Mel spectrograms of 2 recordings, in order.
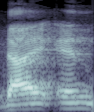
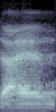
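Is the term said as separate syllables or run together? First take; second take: separate; run together. First: It is said as two separate syllables. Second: It is said as one run-together syllable. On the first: The speaker calls it right. "डाई एन बोलना चाहिए मुझे" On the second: The speaker calls it wrong. "डायन नहीं"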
